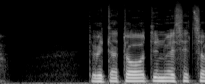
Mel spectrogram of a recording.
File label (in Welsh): "dod", Welsh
